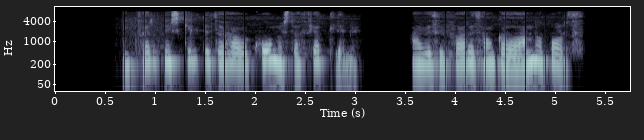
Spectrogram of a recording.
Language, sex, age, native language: Icelandic, female, 30-39, Icelandic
